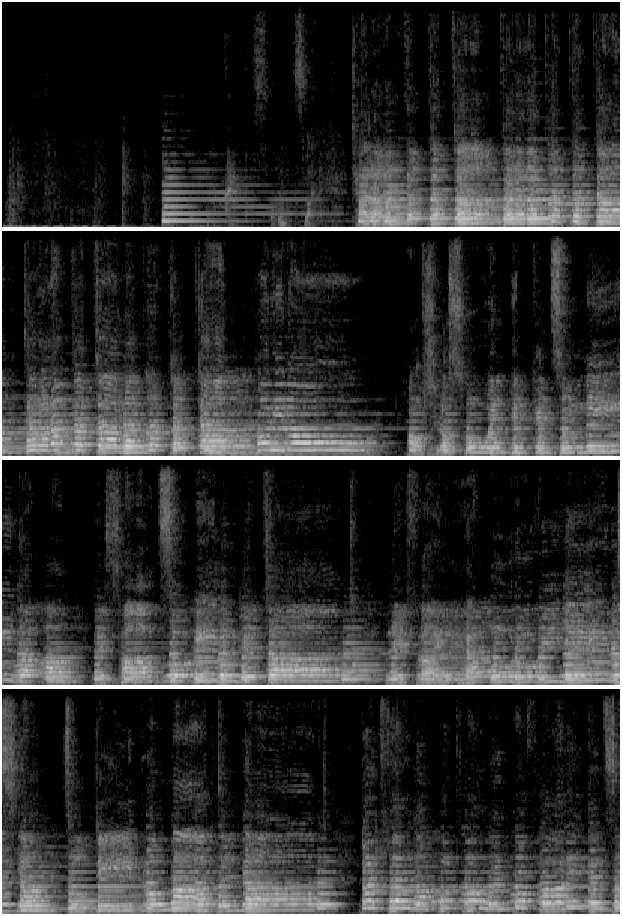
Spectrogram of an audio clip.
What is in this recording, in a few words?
tenor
